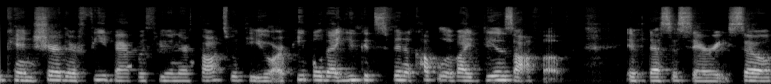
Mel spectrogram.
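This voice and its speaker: In a New York accent, a woman speaks at medium pitch. She keeps a moderate pace with fairly even intonation. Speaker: podcast guest. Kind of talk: casual interview conversation.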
